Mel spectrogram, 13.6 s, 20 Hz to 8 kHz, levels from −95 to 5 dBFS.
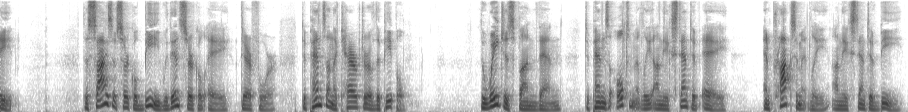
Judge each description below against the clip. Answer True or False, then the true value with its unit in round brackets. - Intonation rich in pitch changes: True (7.3 semitones)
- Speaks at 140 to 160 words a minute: True (155 wpm)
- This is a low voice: True (110 Hz)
